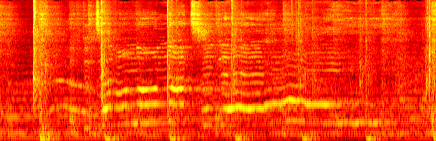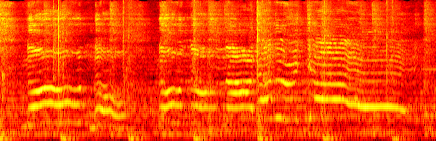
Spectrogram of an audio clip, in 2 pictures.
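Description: Live worship band playing: a drum kit keeps a steady beat, its kick drum landing about twice a second, under a singer's held, gliding melodic lines.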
